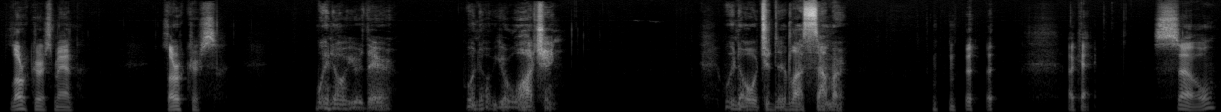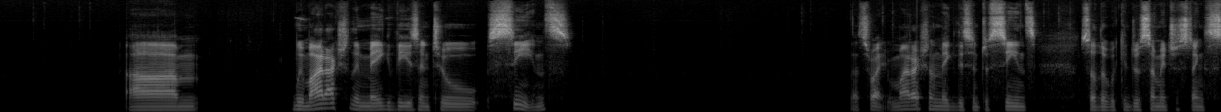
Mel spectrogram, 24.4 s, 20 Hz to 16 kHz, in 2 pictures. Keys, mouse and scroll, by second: 0.0 middle click, 8.8 middle click, 9.3 ctrl+s, 11.1 double click, 13.1 double click, 14.2 scroll down 1, 14.6 middle click, 15.5 middle click, 22.9 double click.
